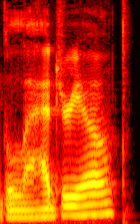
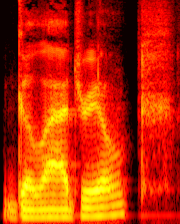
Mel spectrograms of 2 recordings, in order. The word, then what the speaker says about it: Galadriel: Yeah, so I was told I was saying Galadriel I was forgetting that first A, so Galadriel. But I think that's a long time to say that. Zach, you're welcome. But Galadriel, I think is does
